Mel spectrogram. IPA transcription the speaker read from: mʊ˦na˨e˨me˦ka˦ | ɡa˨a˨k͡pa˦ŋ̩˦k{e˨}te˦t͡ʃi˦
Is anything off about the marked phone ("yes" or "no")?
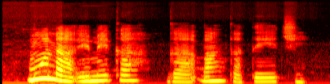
yes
